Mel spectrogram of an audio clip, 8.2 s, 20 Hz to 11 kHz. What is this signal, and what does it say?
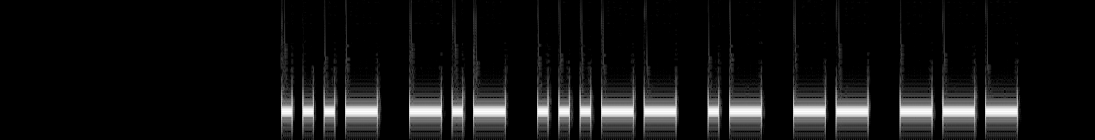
Morse code, heard as a keyed tone, about 16 wpm, 700 Hz. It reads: VK3AMO
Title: DXCC-100 Call Signs - 6 Characters - Repeated 3x - 15wpm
